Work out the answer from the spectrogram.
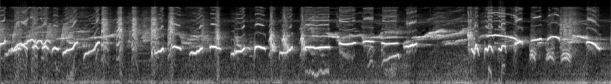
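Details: Oriental magpie-robin in a sudden aggressive outburst, its fighting song prompting other magpie-robins to join: fast chains of clear whistles and sharp chattering bursts, loud and continuous with short pauses.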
